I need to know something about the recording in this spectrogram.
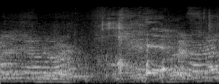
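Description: Several people talking over one another, with a cough.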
